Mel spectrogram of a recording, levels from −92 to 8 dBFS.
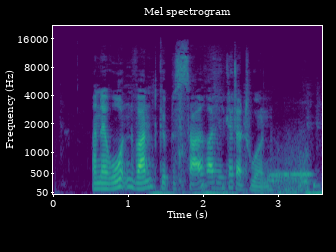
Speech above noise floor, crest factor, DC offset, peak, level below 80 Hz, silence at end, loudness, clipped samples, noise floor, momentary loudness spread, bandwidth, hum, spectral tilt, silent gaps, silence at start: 40 dB; 20 dB; under 0.1%; -12 dBFS; -52 dBFS; 0 s; -32 LUFS; under 0.1%; -72 dBFS; 15 LU; 16 kHz; none; -4 dB/octave; none; 0.5 s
